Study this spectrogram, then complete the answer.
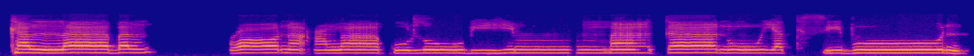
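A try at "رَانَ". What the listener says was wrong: Tinggal roknya ditebalkan lagi. Iya, masih tipis roknya.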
